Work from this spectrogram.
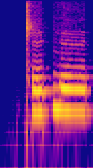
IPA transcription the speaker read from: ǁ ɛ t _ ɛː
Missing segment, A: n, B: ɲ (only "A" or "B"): A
